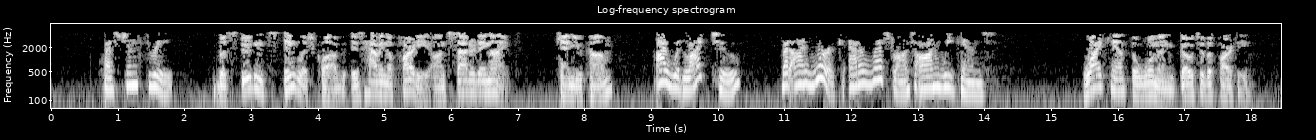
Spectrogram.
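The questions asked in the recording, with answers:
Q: Why can't the woman go to the party?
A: She works at a restaurant on weekends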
